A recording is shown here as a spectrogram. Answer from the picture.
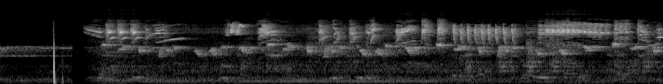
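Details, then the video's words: Red siskin bursting into rapid, high twittering song with buzzy trills and chattering runs after a sharp click at the start, over a faint low hum. "BURUNG RED SISKIN GACOR"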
